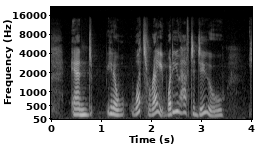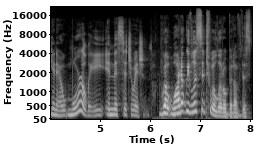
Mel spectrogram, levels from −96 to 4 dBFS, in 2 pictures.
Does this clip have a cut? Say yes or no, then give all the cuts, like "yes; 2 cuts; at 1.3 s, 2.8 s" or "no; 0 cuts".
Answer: no; 0 cuts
